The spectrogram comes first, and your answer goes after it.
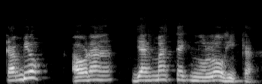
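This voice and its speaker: A man's voice: high-pitched, normal speed, muffled recording. A man from Colombia with a Caribbean accent, answering in an interview as a writer, emphatic and repeating phrases for effect.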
